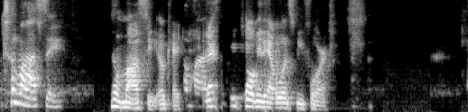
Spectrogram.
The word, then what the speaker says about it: Tomasi: Okay, our next artist is Tomasai. Did I pronounce that correctly? If I didn't, I'm sorry if I put No, you did not. Tomasi.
